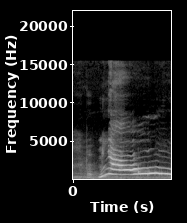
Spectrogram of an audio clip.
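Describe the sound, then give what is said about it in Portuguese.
A child's voice imitates a cat with one long, drawn-out meow that rises and holds, loud, after a brief quiet moment. “Miau! Miau! Miau!”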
